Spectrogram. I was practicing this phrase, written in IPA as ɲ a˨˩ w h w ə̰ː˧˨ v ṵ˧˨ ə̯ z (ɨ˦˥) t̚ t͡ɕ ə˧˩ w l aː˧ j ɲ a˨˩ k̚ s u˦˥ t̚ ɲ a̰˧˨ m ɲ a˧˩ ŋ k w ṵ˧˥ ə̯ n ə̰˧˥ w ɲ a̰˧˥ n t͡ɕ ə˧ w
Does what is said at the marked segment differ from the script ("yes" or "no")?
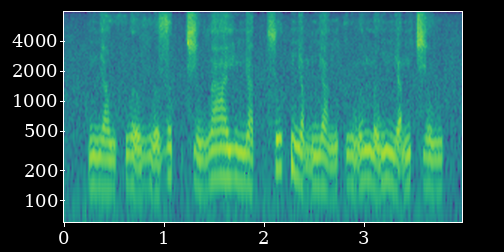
yes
